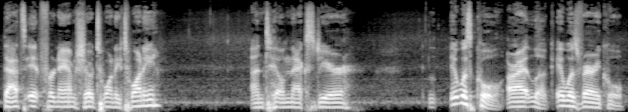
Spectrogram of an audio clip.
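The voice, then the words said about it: Rough, shaky voice. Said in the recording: “My voice is still a little rough, shaky.”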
